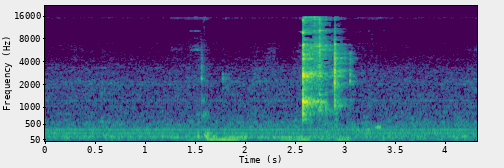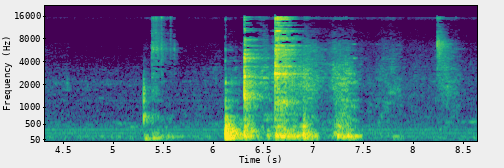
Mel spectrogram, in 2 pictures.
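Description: A spoon clinking and scraping against a glass bowl and the plastic chopper bowl while a white ingredient is spooned in. There is a short clatter about two and a half seconds in, and a louder run of clinks and scrapes from about six to seven and a half seconds.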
